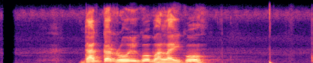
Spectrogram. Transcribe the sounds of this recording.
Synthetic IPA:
ɖak̚ʈʌrːojkobʱʌlajko

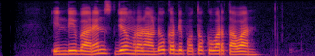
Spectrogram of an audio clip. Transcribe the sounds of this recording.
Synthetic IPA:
ʔindibaɾɛnsd͡ʒɨŋrɔnaldokərdipɔt̪ɔkuwart̪awan

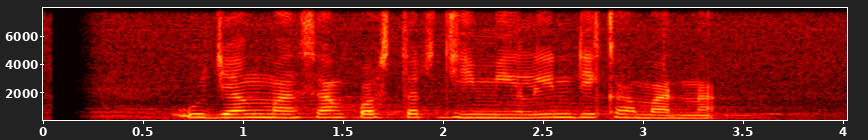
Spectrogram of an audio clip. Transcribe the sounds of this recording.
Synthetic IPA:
ʔud͡ʒaŋmasaŋpɔst̪ərd͡ʒimilindikamarna

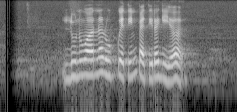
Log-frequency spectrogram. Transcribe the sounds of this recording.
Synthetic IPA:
lunuʋarnəɾukʋet̪inpæt̪iɾəɡijə

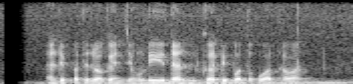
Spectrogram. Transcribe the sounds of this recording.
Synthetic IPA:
ʔadipat̪idɔɡaɲd͡ʒəŋlidankərdipɔt̪ɔkəwa̰rt̪awan

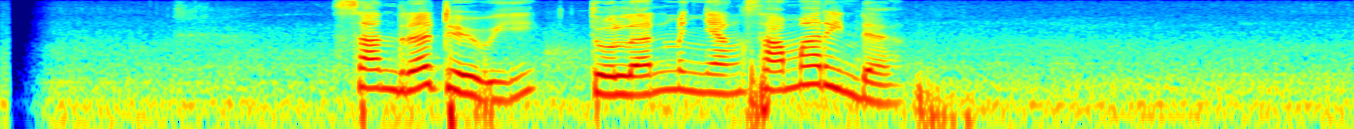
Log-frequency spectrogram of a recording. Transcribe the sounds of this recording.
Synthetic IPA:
sand̪ɾaɖ̥e̤wi | d̪̥olanməɲaŋsamaɾinda

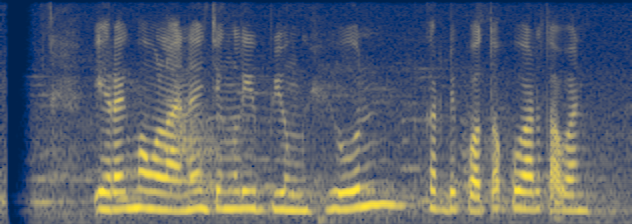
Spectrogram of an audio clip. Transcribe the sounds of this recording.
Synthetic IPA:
ʔiɾɛŋmaulanad͡ʒɨŋlibjuŋhʊnkɨrdipɔt̪ɔkuwart̪a̰wan

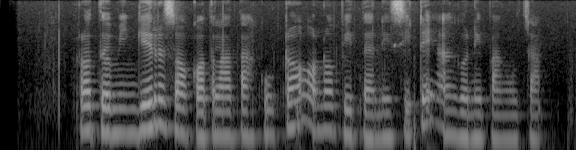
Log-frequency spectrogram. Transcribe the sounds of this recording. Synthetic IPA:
rɔd̪̥ɔ̤miŋɡɪrsɔkɔt̪əlat̪ahkuʈɔːnɔb̥e̤d̪̥ä̤nesiɖɪʔaŋɡonepaŋut͡ʃap̚

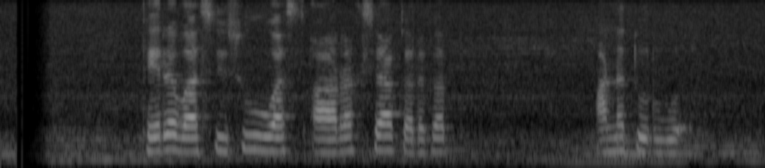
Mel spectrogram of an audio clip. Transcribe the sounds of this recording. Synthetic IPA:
t̪ʰeɾəʋasisuːʋasaːɾakʂaːkəɾəɡat̪ | anət̪uɾuʋə

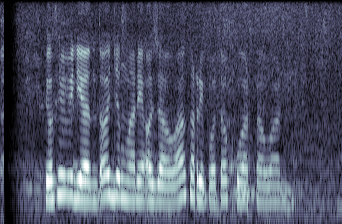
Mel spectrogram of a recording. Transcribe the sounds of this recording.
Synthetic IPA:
jɔfiwidiant̪ɔd͡ʒɨŋmaɾiaʔozawakərdipɔt̪ɔkuwart̪awan

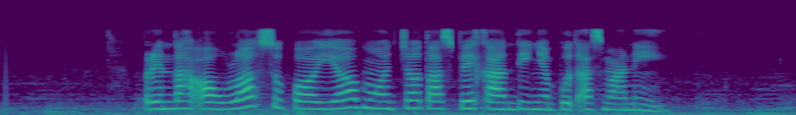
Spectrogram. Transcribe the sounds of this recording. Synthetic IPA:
pɾint̪aɦʔɔwlɔhsupɔjɔmɔt͡ʃɔt̪asb̥ɪhkant̪iɲəb̥ʊt̪asmani

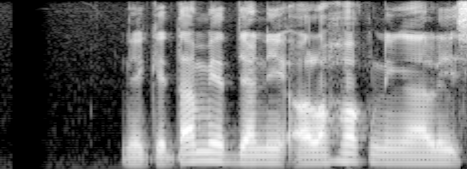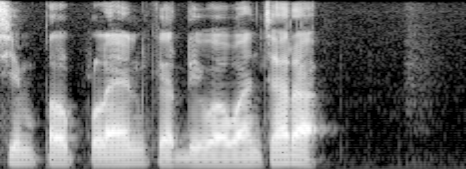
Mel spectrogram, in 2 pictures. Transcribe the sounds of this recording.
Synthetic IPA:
nikit̪amird͡ʒaniʔɔlɔɦɔk̚niŋalisimpəlplankɨrdiwawaɲt͡ʃaɾa

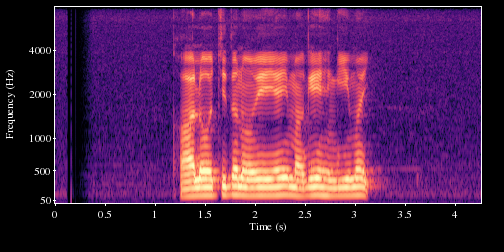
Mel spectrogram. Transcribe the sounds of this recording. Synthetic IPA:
kʰaːloːt͡ʃit̪̬ənoʋeːjajmaɡeːɦɛŋɡiːmaj

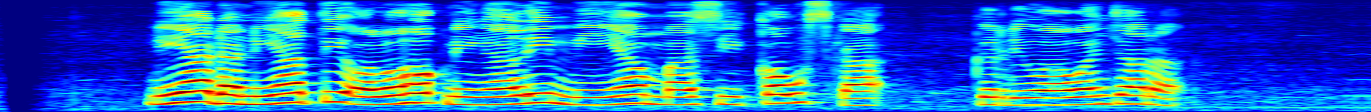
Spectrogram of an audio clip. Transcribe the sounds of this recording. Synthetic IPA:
niadaniat̪iɔlɔɦɔk̚niŋalimijamasikɔwska | kɨrdiwawaɲt͡ʃaɾa

